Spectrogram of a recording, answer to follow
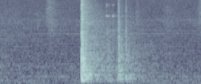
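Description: A sharp knock of a hard object on the kitchen countertop a little under a second in, followed by a lighter knock just after.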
